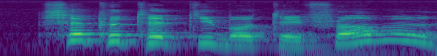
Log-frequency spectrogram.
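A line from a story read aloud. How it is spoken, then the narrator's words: Tentative, laughing. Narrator (French): dit hasarda Gerdem en riant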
